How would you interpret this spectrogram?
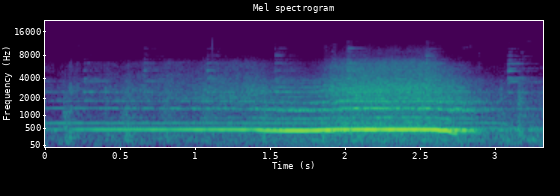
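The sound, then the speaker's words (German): A steam train whistle at Eifort railway station blows one long, loud, steady tone, swelling with a hiss of steam before cutting off sharply, with no one speaking. “Meine Herren, wir werden uns nicht weit vom Bahnhof Eifort entfernen müssen, um das Haus zu finden.”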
